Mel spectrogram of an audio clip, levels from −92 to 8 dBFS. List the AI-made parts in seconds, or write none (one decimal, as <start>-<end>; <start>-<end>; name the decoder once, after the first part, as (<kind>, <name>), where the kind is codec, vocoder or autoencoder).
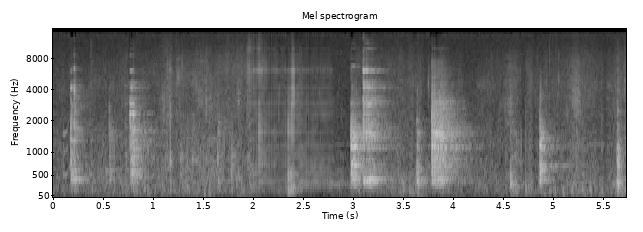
2.0-2.8 (vocoder, BigVGAN v2)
